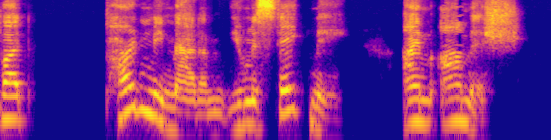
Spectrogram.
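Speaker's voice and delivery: play-acted gentle, sweet, courteous voice, unaccented. Telling a story, the speaker quotes the Rebbe's reply to a woman: imitating a sweet polite tone. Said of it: "said in a very sweet and polite way".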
